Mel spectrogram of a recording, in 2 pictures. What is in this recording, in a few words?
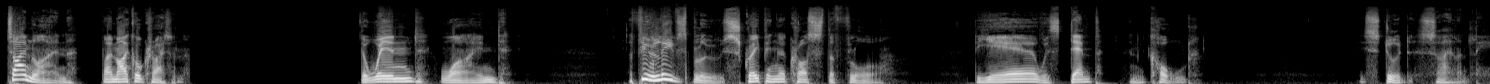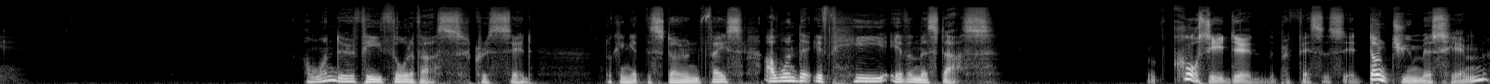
Audio Book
